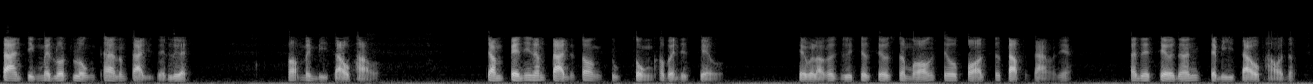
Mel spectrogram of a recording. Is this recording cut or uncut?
uncut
